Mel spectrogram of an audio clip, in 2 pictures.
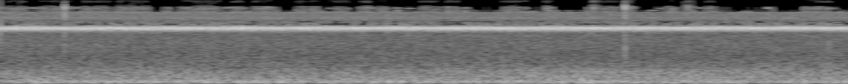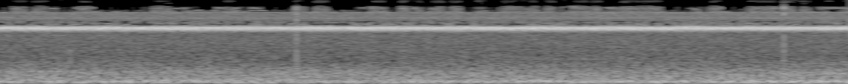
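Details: Bell crickets sing in a steady high-pitched ring that never breaks, layered with a gently crackling campfire as relaxing sleep music, with only occasional faint pops.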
